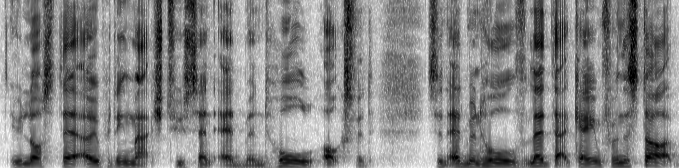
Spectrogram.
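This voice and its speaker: A man hosting a quiz show, reading questions and introducing teams in a measured, precise way. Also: mid-range voice, darkish tone. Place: TV studio.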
